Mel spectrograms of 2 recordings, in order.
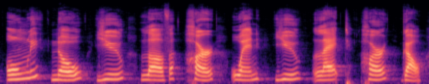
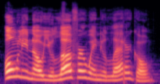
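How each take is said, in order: First: Each word is said separately and fully. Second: The words run together in connected speech.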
